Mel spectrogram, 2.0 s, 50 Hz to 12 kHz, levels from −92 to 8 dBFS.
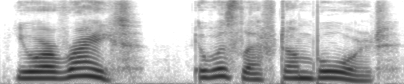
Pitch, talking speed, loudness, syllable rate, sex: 225 Hz, 235 wpm, -17 LUFS, 5.7 syllables/s, female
